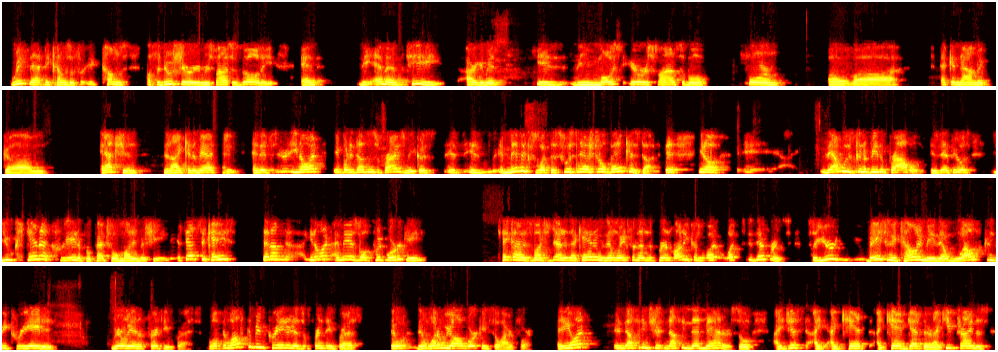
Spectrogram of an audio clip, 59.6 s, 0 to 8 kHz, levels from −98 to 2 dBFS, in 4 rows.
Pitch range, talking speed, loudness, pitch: 190-250 Hz, 170 wpm, -17 LUFS, 215 Hz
